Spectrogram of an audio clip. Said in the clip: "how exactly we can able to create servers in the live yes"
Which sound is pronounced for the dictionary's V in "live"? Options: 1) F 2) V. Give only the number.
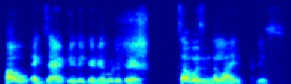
1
